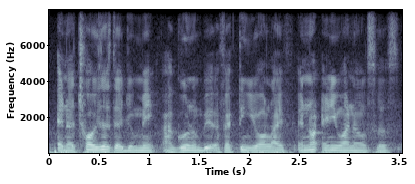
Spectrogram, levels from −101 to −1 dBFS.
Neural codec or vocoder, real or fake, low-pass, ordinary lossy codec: none; real; none; none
